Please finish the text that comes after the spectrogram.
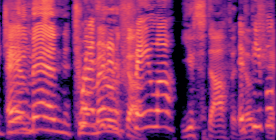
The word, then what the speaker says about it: Failla: And they also say.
